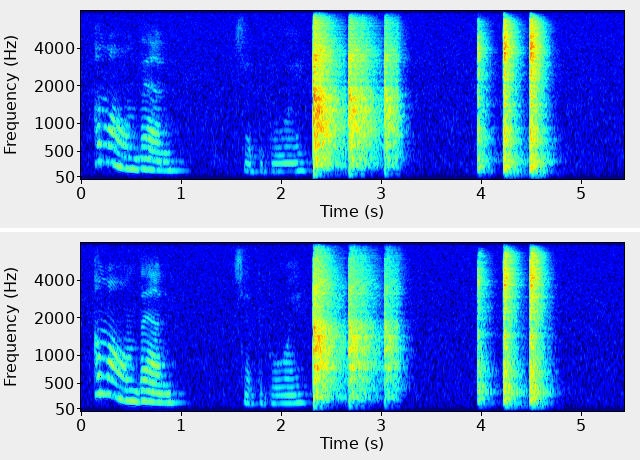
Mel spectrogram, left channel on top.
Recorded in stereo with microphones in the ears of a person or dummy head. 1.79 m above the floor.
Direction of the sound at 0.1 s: 75° right (ahead or behind).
